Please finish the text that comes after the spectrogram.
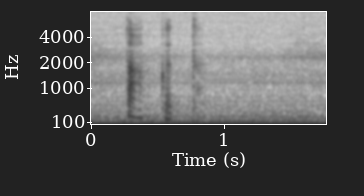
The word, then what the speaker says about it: طاقت: बे रे पर, ते रे छोटिए री, बरतरी, دوسرا الفاظ ہے طاقت، طاقت، توئیں الف تا، تا کاف تے کت،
